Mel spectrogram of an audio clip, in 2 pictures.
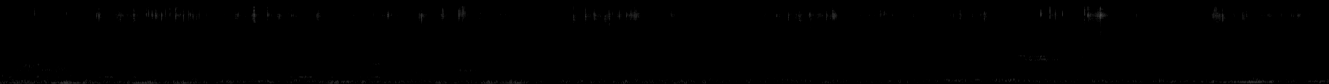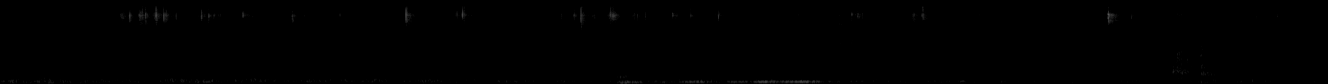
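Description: Faint, irregular crisp clicks and scrapes of a hand tool stripping the insulation off electrical cable, with the cable rustling as it is handled.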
